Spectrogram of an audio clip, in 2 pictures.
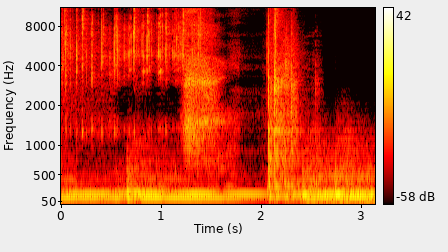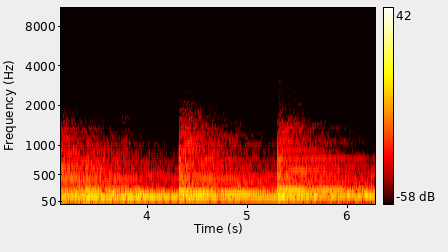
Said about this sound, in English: Let me just break out a couple more dice for sneak attack.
